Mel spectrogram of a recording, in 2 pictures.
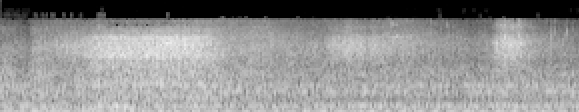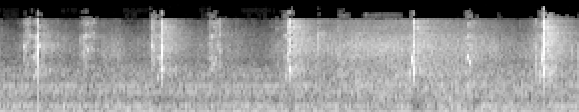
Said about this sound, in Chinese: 这把新买的剪刀，尼泊尔的，还没用过，不知道用起来感觉怎么样。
